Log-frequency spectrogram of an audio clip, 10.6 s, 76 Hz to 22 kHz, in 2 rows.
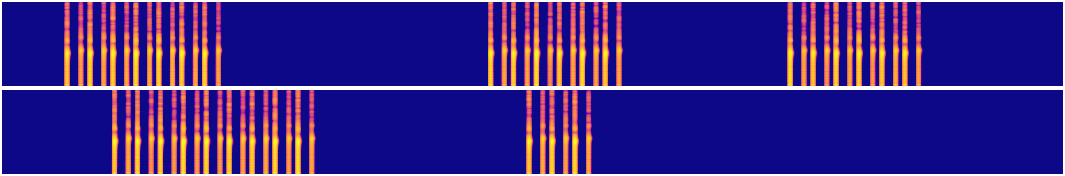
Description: Pulse dialling, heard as clicks on a phone line, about 9 pulses a second. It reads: 7 6 6 9 3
